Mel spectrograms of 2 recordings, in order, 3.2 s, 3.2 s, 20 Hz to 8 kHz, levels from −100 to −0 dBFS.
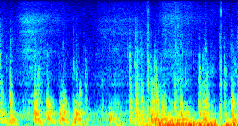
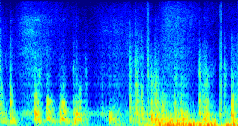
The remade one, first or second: second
